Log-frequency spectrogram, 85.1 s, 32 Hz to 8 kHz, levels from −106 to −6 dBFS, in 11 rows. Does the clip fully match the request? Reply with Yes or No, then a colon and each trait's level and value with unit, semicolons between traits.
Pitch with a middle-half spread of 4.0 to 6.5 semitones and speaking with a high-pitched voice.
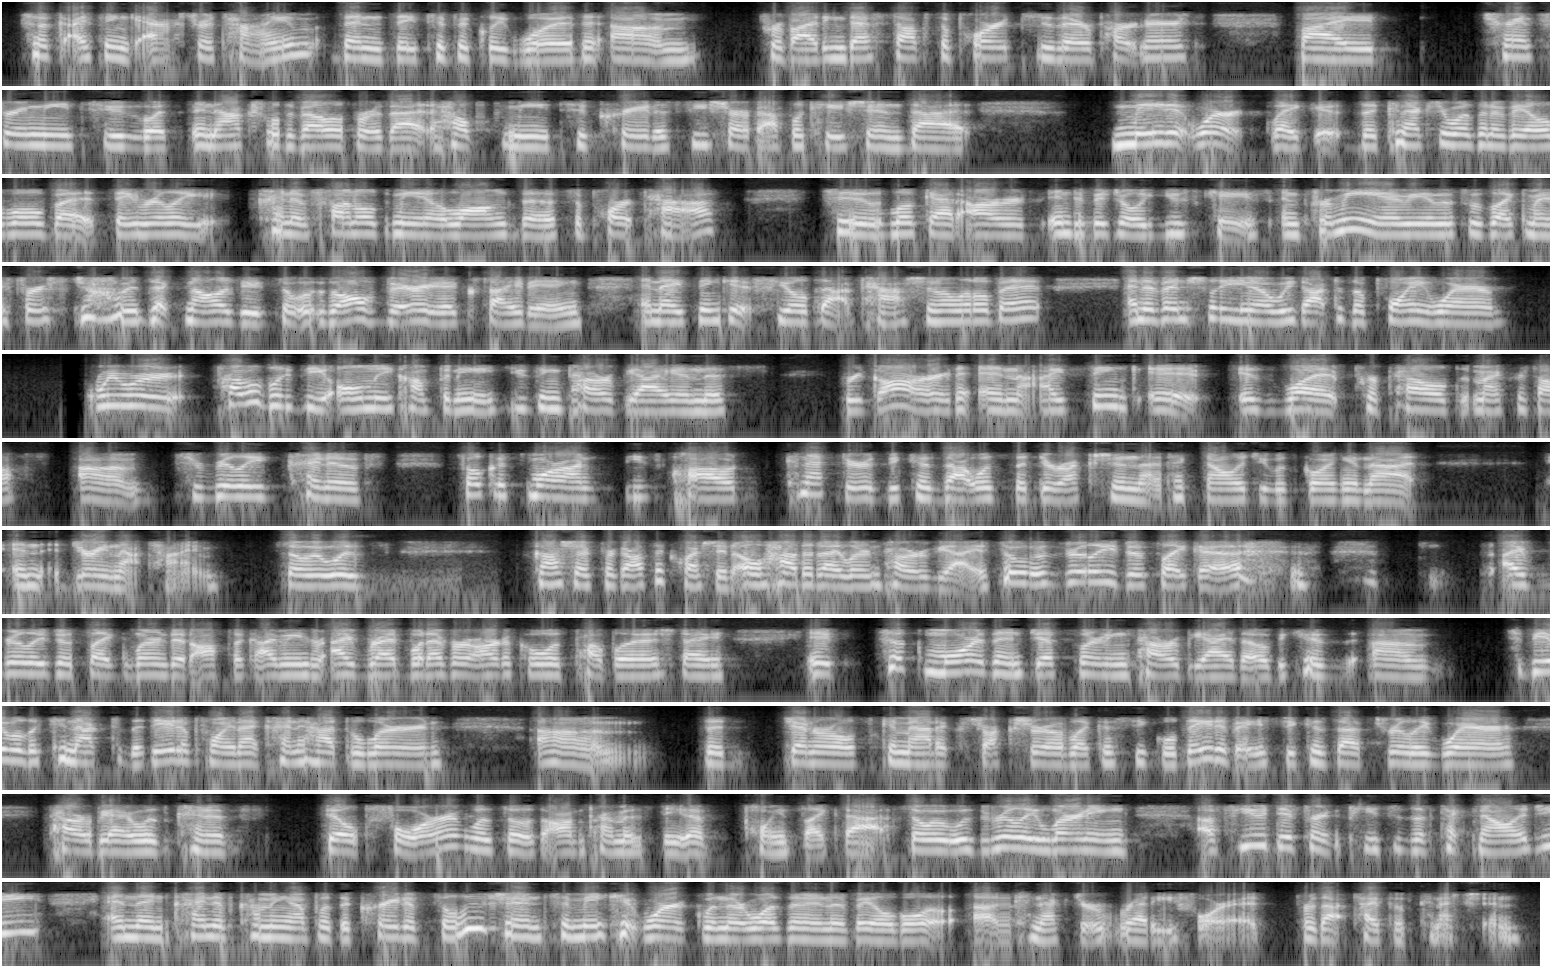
No: average, 3.0 semitones; high, 200 Hz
